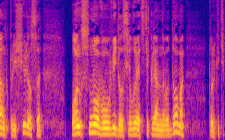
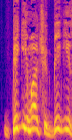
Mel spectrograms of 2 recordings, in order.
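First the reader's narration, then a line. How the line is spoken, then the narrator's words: Shout. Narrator (Russian): закричал Людзе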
